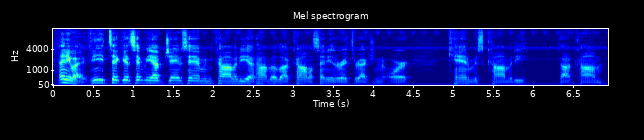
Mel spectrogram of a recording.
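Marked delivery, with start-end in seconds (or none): none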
